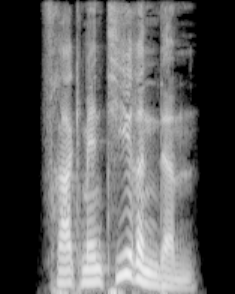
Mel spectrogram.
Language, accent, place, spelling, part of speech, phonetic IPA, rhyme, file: German, Germany, Berlin, fragmentierendem, adjective, [fʁaɡmɛnˈtiːʁəndəm], -iːʁəndəm, De-fragmentierendem.ogg
- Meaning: strong dative masculine/neuter singular of fragmentierend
